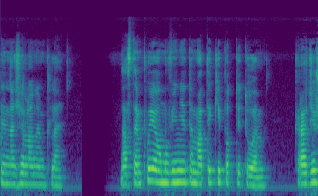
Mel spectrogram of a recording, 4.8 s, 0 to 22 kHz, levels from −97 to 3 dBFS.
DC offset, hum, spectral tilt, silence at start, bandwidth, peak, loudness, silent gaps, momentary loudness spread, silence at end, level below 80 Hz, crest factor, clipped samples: under 0.1%; none; -5 dB/octave; 0 s; 12 kHz; -8 dBFS; -25 LUFS; 1.21-1.56 s; 13 LU; 0 s; -66 dBFS; 18 dB; under 0.1%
